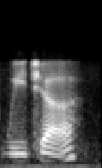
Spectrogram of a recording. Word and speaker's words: Ouija: Well, originally, it was trademarked and pronounced Ouija, but by the 1920s, people were saying that when they played the board, they were Ouija-ing. So either or.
